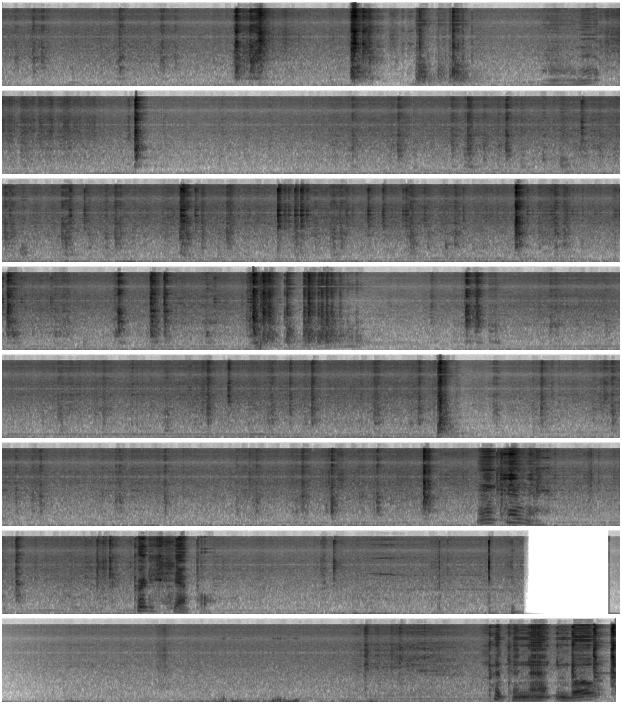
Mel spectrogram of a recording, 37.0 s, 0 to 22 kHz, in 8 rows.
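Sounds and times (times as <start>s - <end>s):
metal clicks and clanks: 0.0s - 3.6s, 7.2s - 29.2s, 36.1s - 37.0s.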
